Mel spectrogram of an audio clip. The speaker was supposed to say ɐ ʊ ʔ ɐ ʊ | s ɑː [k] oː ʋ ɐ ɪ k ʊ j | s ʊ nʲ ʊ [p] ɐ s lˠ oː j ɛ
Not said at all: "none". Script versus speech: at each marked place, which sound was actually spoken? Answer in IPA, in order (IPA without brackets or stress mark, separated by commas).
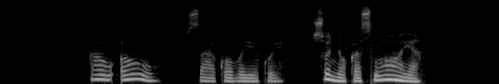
k, k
